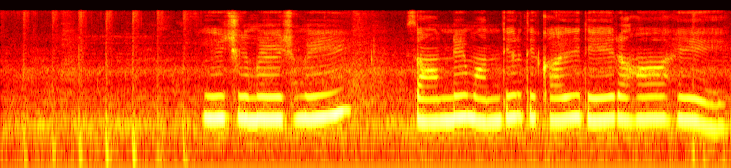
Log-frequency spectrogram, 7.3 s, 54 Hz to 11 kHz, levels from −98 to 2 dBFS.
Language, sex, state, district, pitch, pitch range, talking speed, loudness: Hindi, female, Rajasthan, Jaipur, 255 Hz, 235-260 Hz, 75 wpm, -13 LUFS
